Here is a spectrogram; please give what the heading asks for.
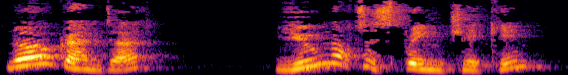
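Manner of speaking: put-on high, loud scornful child voice; imitated small child's utter disdain; disdainful granddaughter. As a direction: put Grandad down like a withering toddler. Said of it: "looked up at me with utter disdain".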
